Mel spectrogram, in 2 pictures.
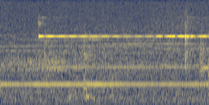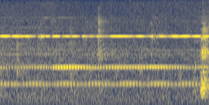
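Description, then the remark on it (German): A meditation bell, rung to start a five-minute meditation, rings out with a clear, sustained metallic tone that hums steadily for several seconds, its bright overtones lingering over soft background hiss with a few faint clicks. “Jeder fertig zum Klingeln?”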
